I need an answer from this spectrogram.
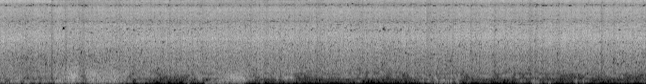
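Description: Heavy rain pouring down steadily, with a few low rumbles about one and a half and four and a half seconds in.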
